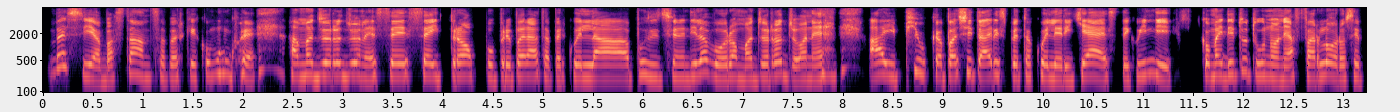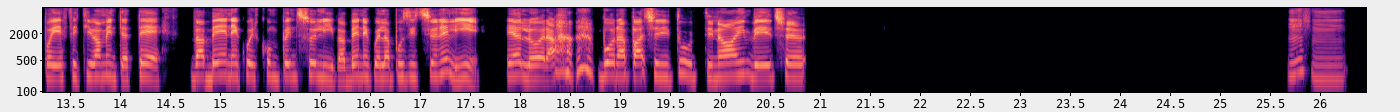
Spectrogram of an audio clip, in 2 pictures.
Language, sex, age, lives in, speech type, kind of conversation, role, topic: Italian, female, 25-29, Italy, conversation, podcast, host, Come hai raccontato il tuo percorso nel CV e nei colloqui?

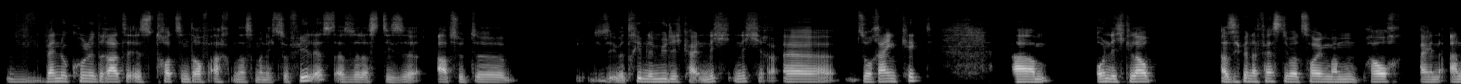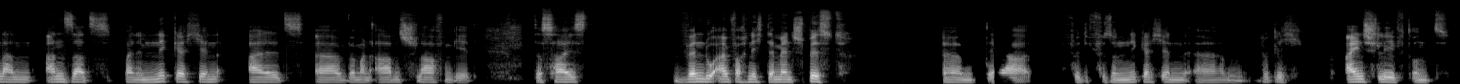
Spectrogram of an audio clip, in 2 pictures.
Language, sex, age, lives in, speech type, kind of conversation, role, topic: German, male, 25-29, Spain, conversation, advice, advisor, Welche Schwierigkeiten hast du dabei, tagsüber kurze Nickerchen zur Erholung zu machen?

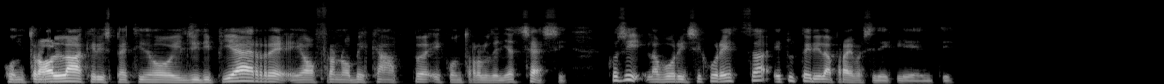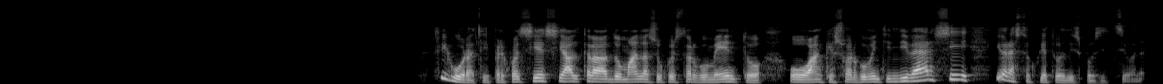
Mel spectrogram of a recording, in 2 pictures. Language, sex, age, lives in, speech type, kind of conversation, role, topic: Italian, male, 45-49, Italy, read, expert-assistant, expert, Come si possono sfruttare le nuove tecnologie in agricoltura per rendere il lavoro nei campi più semplice ed efficace?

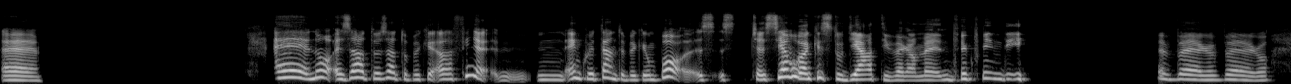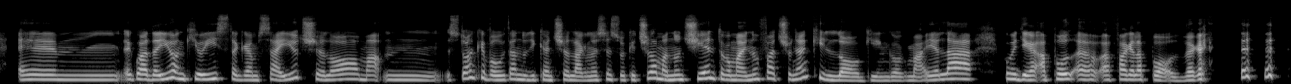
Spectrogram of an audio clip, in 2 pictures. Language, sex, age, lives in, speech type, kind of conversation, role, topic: Italian, female, 30-34, Italy, conversation, unstructured, none, Cosa ti infastidisce di più sui social network?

